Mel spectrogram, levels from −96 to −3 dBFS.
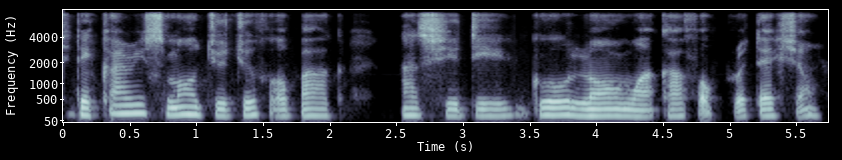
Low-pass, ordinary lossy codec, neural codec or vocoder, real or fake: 7.2 kHz; none; codec, 16 kHz, 4 kbps, X-Codec, HuBERT features, trained on LibriSpeech; fake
